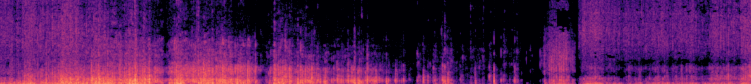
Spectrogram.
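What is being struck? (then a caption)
Foam microphone windscreen. A flat paintbrush with blue synthetic bristles brushes over a large, soft, porous yellow-pink foam ball windscreen fitted on a microphone. The result is a dense, close, rustling scrape with a low rumble, continuous for the first four seconds. It then breaks into short choppy strokes with brief silent gaps before resuming as a quieter, steady brushing.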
